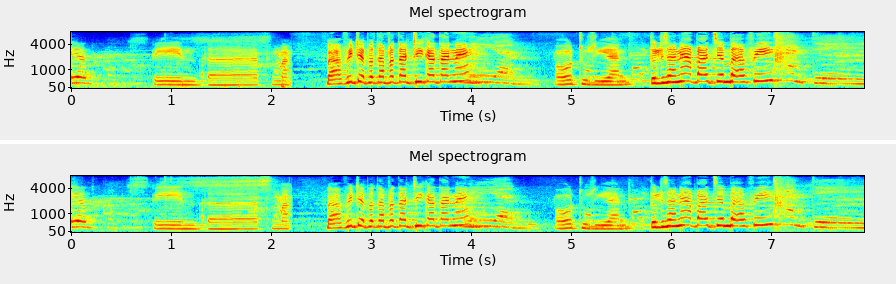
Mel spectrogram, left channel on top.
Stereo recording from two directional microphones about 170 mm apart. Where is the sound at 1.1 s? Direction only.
75° right (ahead or behind).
